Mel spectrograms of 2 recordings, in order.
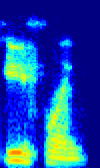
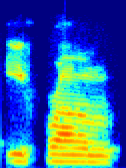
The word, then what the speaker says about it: Efren: So the way I like my name pronounced is Efren. Perfect. So people do call me different ways, right? Efren, Ephraim, different ways, but I'm okay with people calling me.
